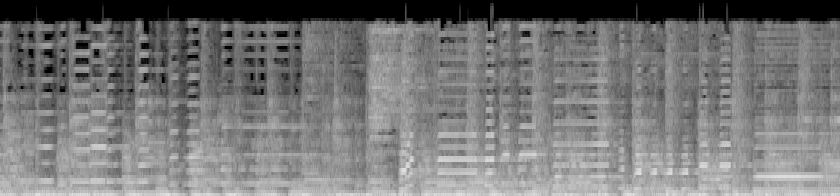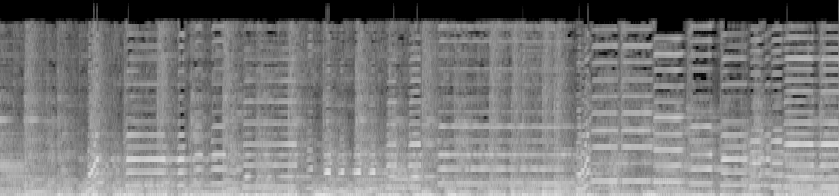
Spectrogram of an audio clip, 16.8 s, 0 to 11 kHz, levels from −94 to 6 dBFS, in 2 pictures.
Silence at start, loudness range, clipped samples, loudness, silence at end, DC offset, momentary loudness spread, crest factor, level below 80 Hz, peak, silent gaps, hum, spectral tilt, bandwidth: 0 s; 2 LU; under 0.1%; -12 LUFS; 0 s; under 0.1%; 5 LU; 12 dB; -26 dBFS; 0 dBFS; none; none; -4.5 dB/octave; 10 kHz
